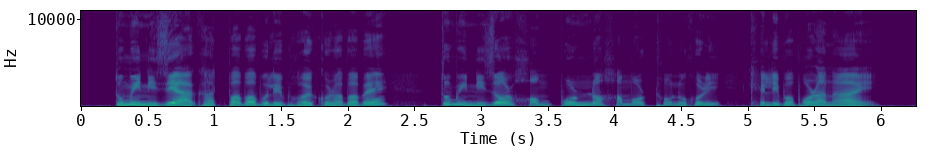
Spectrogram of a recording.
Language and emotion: Assamese, fearful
